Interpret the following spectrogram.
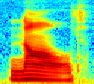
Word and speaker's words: gnarled: time today's word is nald it is pronounced Nal and spelled g n a r l e d note the silent g at the beginning before we get into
